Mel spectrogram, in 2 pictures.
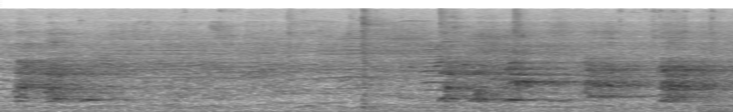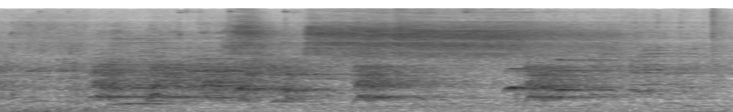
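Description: A dog barking in repeated bursts, several times through the stretch.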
